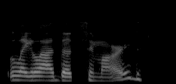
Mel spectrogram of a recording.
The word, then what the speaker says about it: Simard: It's leila.simard. S-I-M-A-R-D.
